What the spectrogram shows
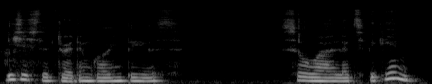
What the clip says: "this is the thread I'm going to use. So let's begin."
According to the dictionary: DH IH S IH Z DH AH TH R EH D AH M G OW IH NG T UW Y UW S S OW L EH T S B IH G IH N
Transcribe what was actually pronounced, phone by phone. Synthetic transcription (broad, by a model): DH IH S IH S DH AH T R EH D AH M G OW IH NG T UW Y UW S S OW L EH T S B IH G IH N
